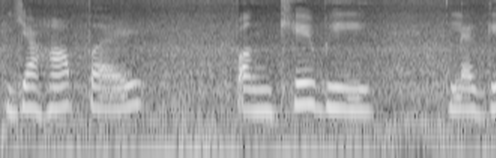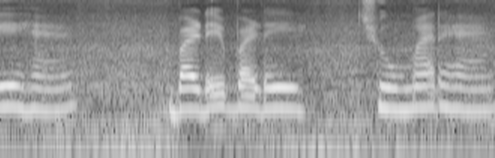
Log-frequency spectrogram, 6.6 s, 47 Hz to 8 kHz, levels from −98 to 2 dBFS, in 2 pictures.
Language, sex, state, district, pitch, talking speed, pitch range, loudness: Hindi, female, Haryana, Rohtak, 230 Hz, 90 wpm, 220-240 Hz, -18 LUFS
